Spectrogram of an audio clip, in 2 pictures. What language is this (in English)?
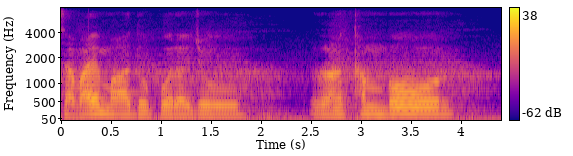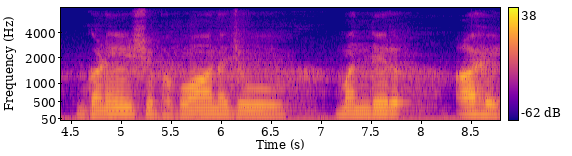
Sindhi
